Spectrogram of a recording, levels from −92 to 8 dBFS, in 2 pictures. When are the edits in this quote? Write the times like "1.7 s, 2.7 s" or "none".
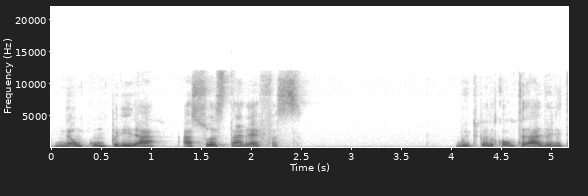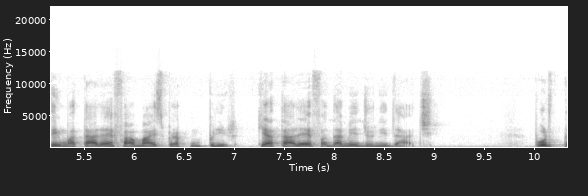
7.1 s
